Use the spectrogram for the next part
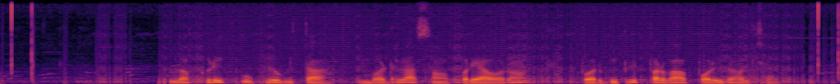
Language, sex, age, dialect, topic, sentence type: Maithili, male, 18-24, Southern/Standard, agriculture, statement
